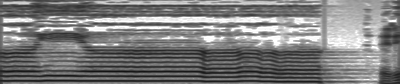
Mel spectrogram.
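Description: Solo male voice chanting an Ismaili ginan, unaccompanied, holding one long vowel with a small melodic turn about two seconds in. The note ends a little after three seconds, and after a brief breath the next phrase begins at the very end.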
